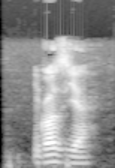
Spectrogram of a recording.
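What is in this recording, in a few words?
"гозъя", Komi, male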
